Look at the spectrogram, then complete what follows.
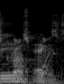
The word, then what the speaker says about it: XPoint: It's pronounced XPoint.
